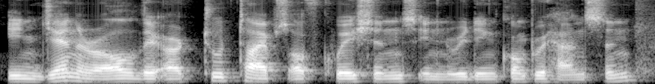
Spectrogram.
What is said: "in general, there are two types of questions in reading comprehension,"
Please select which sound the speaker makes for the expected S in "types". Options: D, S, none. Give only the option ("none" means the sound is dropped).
S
